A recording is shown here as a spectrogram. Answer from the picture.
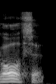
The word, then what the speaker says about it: Olofsson: acquiring Fredrik Olofsson. Did I say that right? Did I get his name right? – You did.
